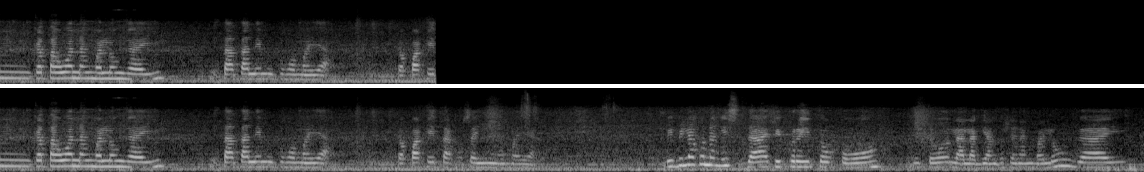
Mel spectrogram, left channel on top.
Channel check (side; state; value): left; drops out; at 4.4 s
